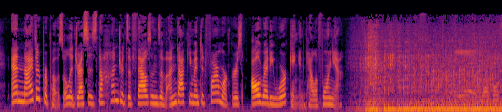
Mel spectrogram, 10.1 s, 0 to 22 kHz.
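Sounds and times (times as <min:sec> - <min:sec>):
speech: 0:00.3 - 0:07.4
tractor engine running in a nectarine orchard pulling fruit bins: 0:07.0 - 0:10.0.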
